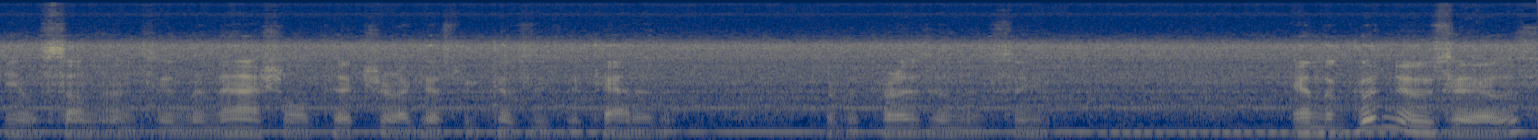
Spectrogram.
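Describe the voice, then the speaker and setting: A man speaks through a face mask with a creaky, gravelly voice. He rambles informally like a vlogger, halting and then pressing his points. He is recorded outdoors at some distance from the mic, with very loud background noise. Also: lowish voice. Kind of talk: rambling informal monologue to camera. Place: outdoors on a beach.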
